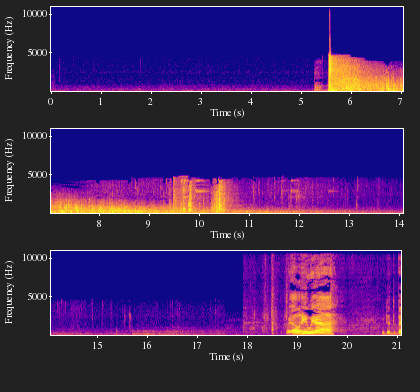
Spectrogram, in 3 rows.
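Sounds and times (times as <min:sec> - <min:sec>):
rifle shot with rolling echo: 0:05.5 - 0:14.2.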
